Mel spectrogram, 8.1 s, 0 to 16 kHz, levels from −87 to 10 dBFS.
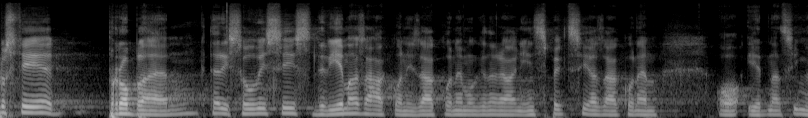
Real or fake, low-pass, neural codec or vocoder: fake; 14.4 kHz; codec, 44.1 kHz, 7.8 kbps, DAC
